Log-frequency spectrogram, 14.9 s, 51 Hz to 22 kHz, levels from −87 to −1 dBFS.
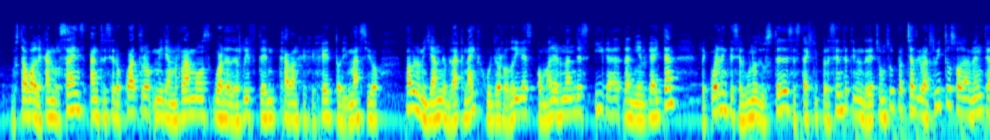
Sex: male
